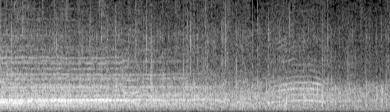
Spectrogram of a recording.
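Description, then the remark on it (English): An audience at Tennessee State University claps steadily for about three seconds as a woman comes up, a dense wash of applause with a few high voices and cheers mixed in, tapering off slightly toward the end. “And y'all give her a round of applause as she come.”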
